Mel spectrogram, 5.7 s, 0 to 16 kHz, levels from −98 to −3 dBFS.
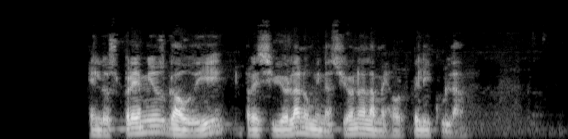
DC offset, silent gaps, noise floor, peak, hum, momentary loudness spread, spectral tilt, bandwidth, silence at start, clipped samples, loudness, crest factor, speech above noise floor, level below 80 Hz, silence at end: under 0.1%; none; -67 dBFS; -6 dBFS; none; 12 LU; -7.5 dB/octave; 7.2 kHz; 0.9 s; under 0.1%; -25 LUFS; 20 dB; 43 dB; -48 dBFS; 1.05 s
